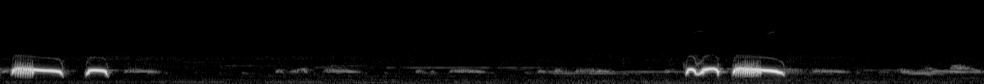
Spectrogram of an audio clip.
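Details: Spotted dove cooing, meant for training decoy birds. Two loud rounded coos open the recording, followed by long stretches of soft faint murmuring. A second loud pair of coos, one long and drawn out, comes later.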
